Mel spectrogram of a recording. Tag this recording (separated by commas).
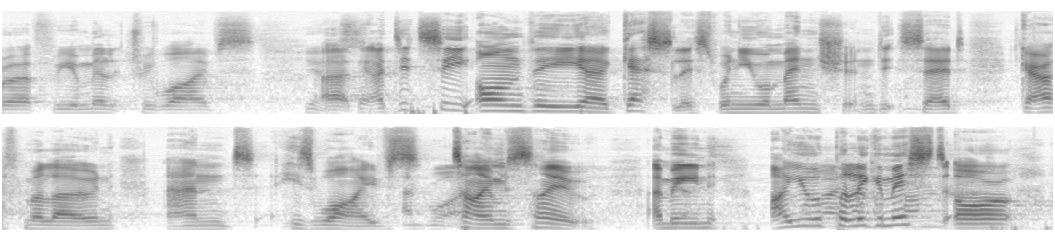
Speech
